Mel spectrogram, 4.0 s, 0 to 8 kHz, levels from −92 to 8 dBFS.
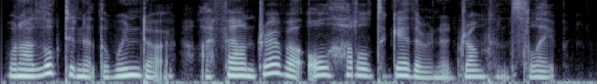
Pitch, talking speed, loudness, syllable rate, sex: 195 Hz, 255 wpm, -18 LUFS, 7.0 syllables/s, female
